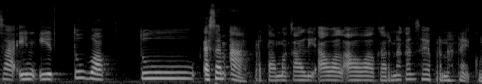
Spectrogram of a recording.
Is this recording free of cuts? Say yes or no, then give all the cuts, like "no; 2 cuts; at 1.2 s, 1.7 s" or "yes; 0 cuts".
yes; 0 cuts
